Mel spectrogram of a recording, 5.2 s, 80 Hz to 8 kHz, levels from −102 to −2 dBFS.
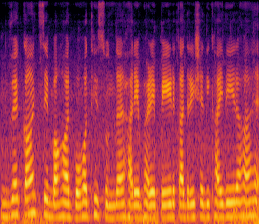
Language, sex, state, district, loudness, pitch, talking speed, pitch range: Hindi, female, Haryana, Charkhi Dadri, -17 LUFS, 175 Hz, 185 wpm, 170-185 Hz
